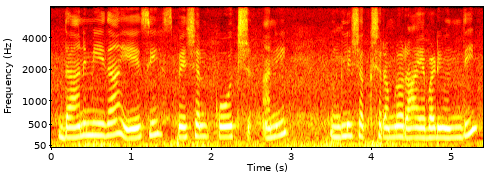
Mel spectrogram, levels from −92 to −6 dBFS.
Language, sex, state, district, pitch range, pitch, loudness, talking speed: Telugu, female, Telangana, Mahabubabad, 215-255 Hz, 230 Hz, -12 LUFS, 100 wpm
